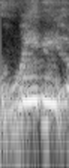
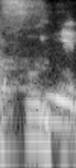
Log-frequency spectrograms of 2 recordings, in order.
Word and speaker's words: Saweetie: Is it Saweetie or Sweetie? – It is. – It's Saweetie. – Hey, that's why. It's W-E-A, something like that.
